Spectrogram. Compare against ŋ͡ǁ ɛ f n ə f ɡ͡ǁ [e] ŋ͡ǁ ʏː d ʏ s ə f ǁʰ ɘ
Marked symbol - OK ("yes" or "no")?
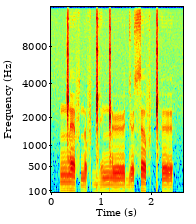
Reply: yes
